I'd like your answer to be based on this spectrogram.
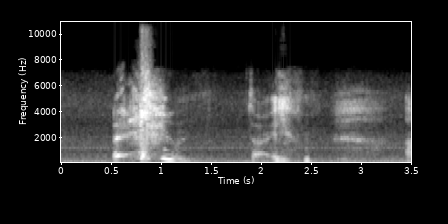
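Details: Woman sneezing: two sharp sneezes, each with a quick inhaled lead-in, a brief noisy burst and a small voiced sound after, over faint room noise.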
